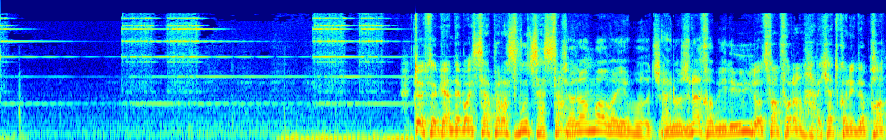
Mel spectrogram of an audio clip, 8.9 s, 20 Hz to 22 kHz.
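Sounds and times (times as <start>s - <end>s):
telephone bell ringing: 0.0s - 4.9s
speech: 4.2s - 8.8s.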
